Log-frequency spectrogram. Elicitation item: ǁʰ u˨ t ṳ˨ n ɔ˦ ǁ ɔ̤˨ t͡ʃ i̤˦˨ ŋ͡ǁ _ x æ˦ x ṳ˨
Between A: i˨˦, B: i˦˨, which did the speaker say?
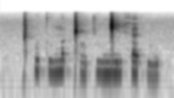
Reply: A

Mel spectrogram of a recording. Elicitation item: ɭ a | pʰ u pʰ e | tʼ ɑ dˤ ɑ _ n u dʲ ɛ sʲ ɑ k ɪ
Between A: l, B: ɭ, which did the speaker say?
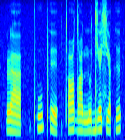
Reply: A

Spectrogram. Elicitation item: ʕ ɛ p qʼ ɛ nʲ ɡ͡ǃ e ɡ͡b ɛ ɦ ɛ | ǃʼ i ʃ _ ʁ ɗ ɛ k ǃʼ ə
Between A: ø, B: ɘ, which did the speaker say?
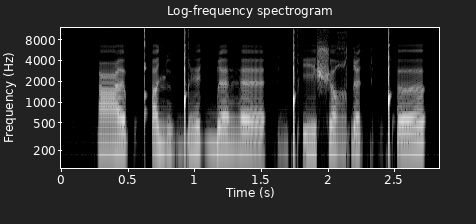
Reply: A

